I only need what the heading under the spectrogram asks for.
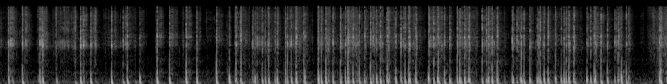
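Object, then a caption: Plastic-wrapped floral foam block. Long nails rapidly tap, scratch and dig into a rectangular green floral foam block wrapped in clear plastic. The result is a fast, dense run of dry, crisp clicks and crinkly scrapes, with soft low thuds under bright, hissy plastic texture and no ring after each hit.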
